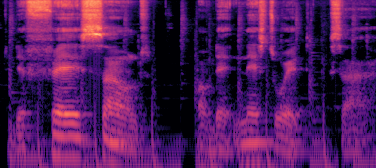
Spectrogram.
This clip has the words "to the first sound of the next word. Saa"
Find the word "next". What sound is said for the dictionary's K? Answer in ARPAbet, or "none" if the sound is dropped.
none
